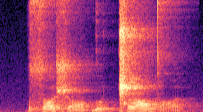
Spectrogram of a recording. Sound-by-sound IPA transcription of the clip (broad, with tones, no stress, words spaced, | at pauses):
zɒ˧˥˧ʃɒː˩˧ ɠʊ˦˥ ǁʌː˧˥˧dˤæ˩ɐ̯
